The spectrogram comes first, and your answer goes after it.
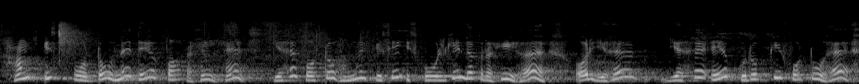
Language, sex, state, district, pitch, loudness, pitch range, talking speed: Hindi, male, Uttar Pradesh, Jyotiba Phule Nagar, 230 Hz, -27 LUFS, 195-295 Hz, 175 wpm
